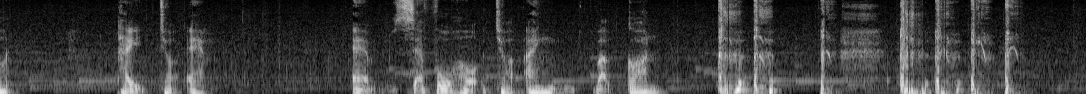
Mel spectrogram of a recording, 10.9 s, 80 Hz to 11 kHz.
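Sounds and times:
speech: 0:01.2 - 0:02.2, 0:03.5 - 0:07.9
gravely ill old woman coughing harshly: 0:07.2 - 0:08.4, 0:09.0 - 0:10.2.

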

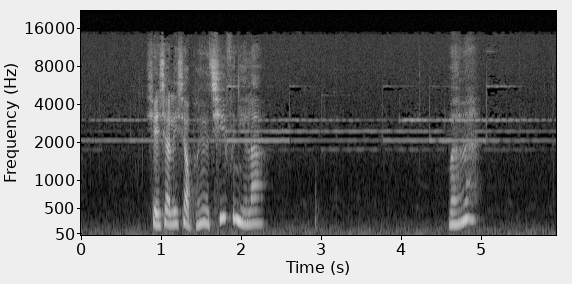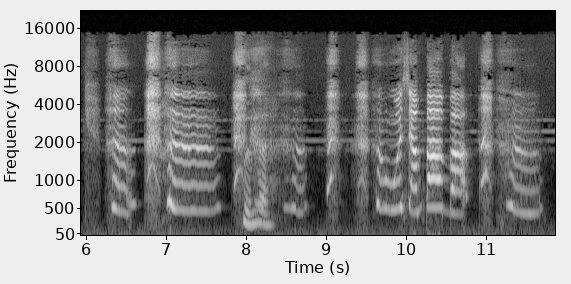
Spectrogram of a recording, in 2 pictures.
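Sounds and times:
speech: 0:00.9 - 0:02.4, 0:04.6 - 0:05.0, 0:08.0 - 0:08.5
child crying in wavering whimpering wails: 0:06.3 - 0:11.8.

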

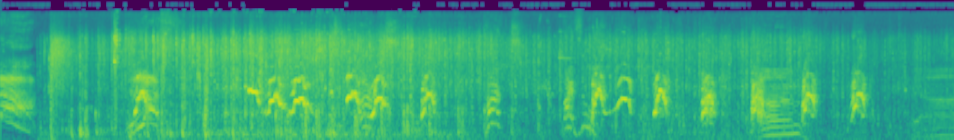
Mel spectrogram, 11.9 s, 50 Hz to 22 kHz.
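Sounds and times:
speech: 0:01.6 - 0:02.1
dog yipping and barking: 0:03.1 - 0:05.5, 0:07.4 - 0:11.0.

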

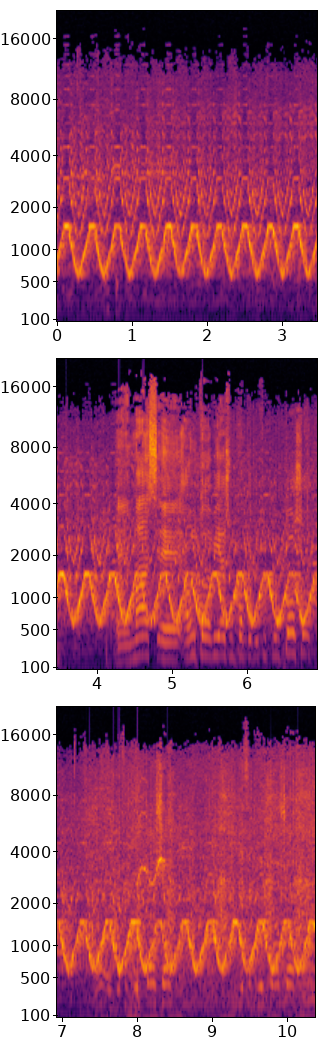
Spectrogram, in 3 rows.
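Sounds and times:
ambulance sirens arriving at the scene of a deadly fire: 0:00.0 - 0:10.3
speech: 0:04.6 - 0:10.3.

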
